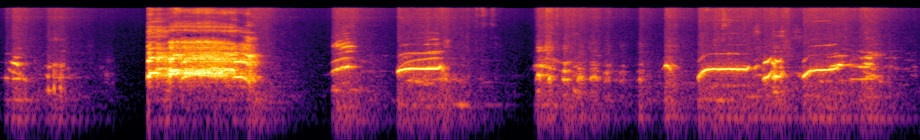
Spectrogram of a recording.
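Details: Young pet monkey calling out while its father is away: short clear whistled coos, some rising, others arched or falling, given singly and in quick runs, with a loud rooster crow breaking in early on.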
